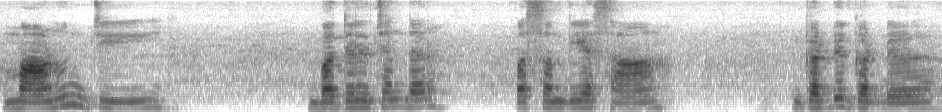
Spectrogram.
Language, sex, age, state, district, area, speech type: Sindhi, female, 60+, Maharashtra, Mumbai Suburban, urban, spontaneous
